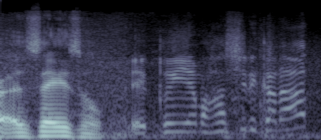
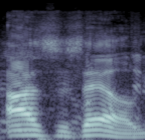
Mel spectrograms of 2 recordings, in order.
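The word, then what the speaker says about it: Azazel: Um, it's not Aazelle. You know that, right? It's not Aazelle. It's aazil. You know that is a biblical word, right?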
